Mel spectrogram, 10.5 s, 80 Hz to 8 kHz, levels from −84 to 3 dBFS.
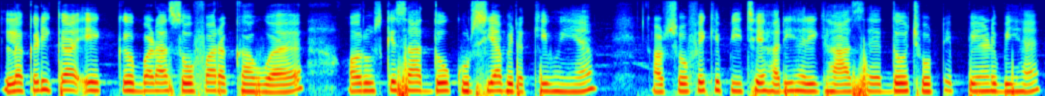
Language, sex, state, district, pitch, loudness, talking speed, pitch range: Hindi, female, Uttar Pradesh, Etah, 195 Hz, -13 LUFS, 165 wpm, 185-205 Hz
